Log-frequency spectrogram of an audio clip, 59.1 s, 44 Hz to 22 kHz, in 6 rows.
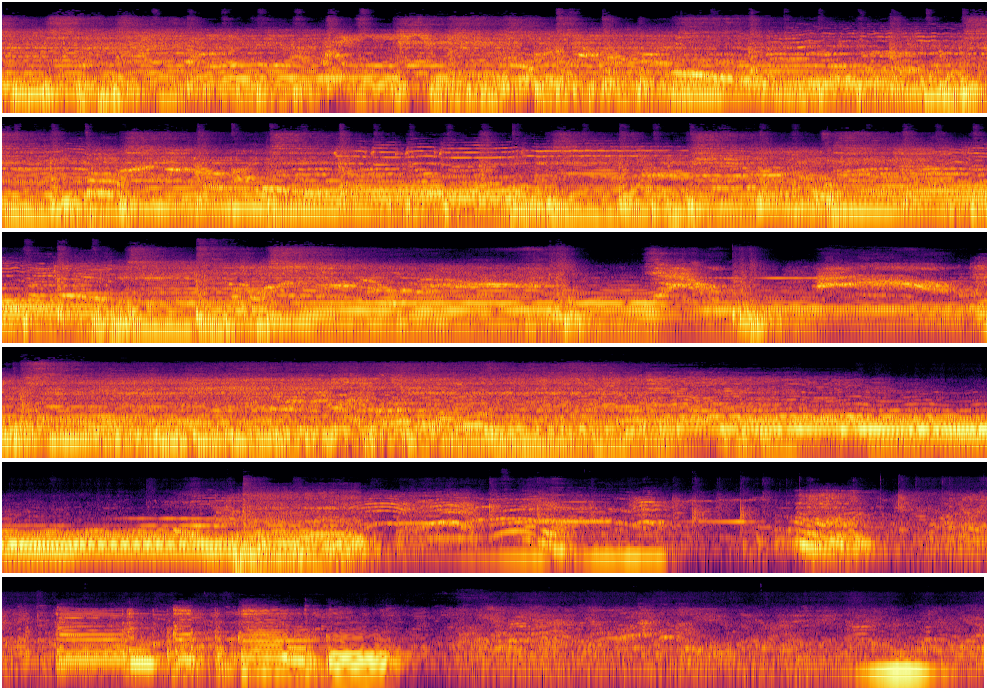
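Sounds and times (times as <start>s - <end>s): drums: 0.0s - 48.6s, 49.5s - 53.3s
bass guitar: 0.0s - 48.7s, 49.4s - 53.6s, 57.6s - 59.0s
electric guitars: 0.0s - 53.5s.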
